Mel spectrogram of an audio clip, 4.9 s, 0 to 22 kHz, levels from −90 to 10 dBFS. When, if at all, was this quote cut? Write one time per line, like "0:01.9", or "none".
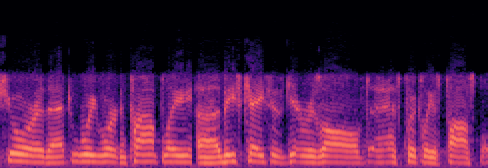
0:01.2
0:01.9

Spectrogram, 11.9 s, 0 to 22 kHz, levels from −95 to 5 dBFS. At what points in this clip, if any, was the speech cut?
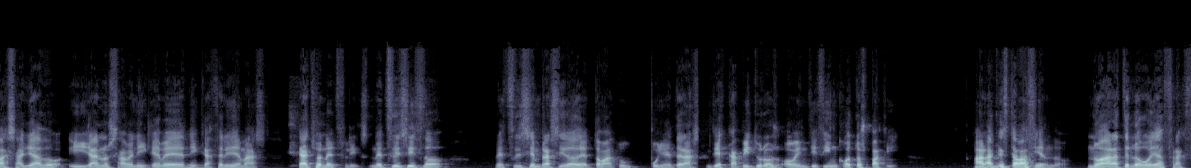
0:07.0

